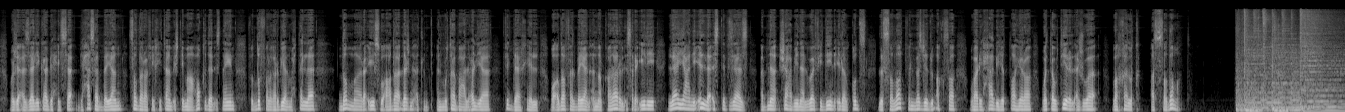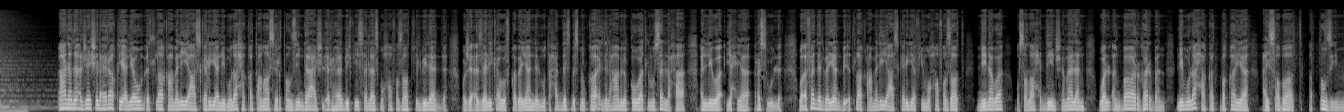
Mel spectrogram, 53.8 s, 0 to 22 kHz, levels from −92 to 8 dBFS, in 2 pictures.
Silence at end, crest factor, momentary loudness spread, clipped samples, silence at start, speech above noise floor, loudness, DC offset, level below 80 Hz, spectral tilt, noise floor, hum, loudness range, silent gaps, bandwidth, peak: 0 s; 18 dB; 8 LU; under 0.1%; 0.2 s; 55 dB; -21 LUFS; under 0.1%; -42 dBFS; -6.5 dB/octave; -75 dBFS; none; 3 LU; none; 16 kHz; -2 dBFS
